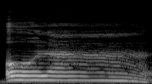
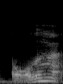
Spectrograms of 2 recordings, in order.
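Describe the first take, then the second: First: High, drawn-out sing-song hola; exaggerated hola. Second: Said in the usual way. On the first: Renzu greeting Belle out of nowhere, high drawn-out hola. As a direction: throw out "Hola!" high and stretched, playing it up. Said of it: "when Renzu's like". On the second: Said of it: "and then Han's like".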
